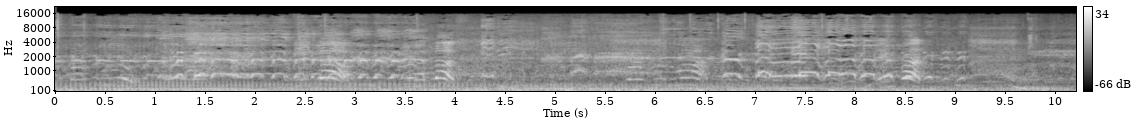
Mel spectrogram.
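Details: Several kukuak balenggek cocks crow together during a practice contest at AMKO, their drawn-out, warbling crows rising and falling in broken steps over a steady crowd murmur.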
